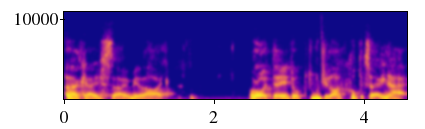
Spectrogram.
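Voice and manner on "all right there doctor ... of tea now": Birmingham accent, pitched up. Demonstrating an accent for a co-speaker to mirror back, Birmingham accent. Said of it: "a Birmingham accent".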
